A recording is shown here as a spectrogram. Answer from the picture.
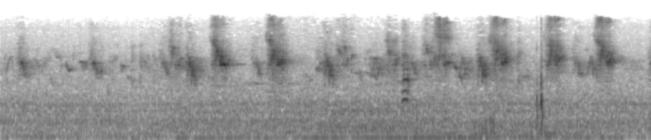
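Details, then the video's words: Eurasian tree sparrow chick, one of several in a nest box on a terrace, being fed. It begs with high, scratchy chirps in irregular bursts, roughly two a second, with a couple of faint clicks. "Feldsperlingsküken wird gefüttert"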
